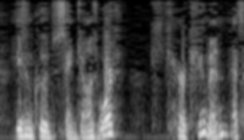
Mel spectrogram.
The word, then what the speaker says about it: curcumin: John's wort, curcumin, that's how you pronounce it, which is the active ingredient in turmeric, and rhodiola.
